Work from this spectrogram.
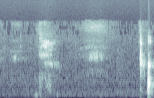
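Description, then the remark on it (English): A short sneeze bursts out at the end, a sharp, loud, breathy double snap, preceded by a couple of softer hissing breaths; no one speaks. “Bless you.”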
